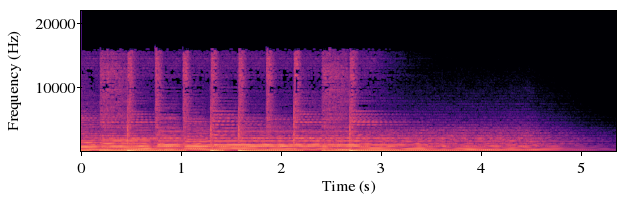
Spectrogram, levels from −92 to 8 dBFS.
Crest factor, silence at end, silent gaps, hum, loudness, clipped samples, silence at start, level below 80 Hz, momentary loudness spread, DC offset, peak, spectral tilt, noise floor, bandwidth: 16 dB; 0.35 s; none; none; -18 LUFS; under 0.1%; 0 s; -22 dBFS; 12 LU; under 0.1%; 0 dBFS; -5.5 dB/octave; -44 dBFS; 16.5 kHz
